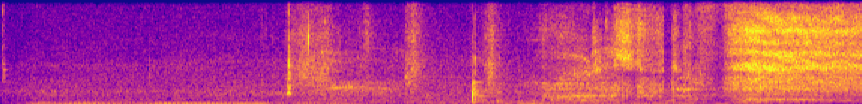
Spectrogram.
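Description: A metal spoon scooping sour-cream dip from a small bowl onto a ceramic plate, with a couple of light clinks, over low held tones that shift in pitch. A short hissing rush comes near the end.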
